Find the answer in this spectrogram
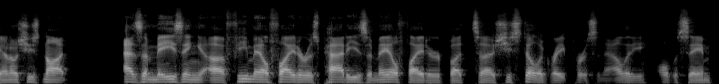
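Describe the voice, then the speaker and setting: A man's voice: fairly low pitch, pushed and bright. A man streaming live, chatting casually while calling the game in rambling, play-by-play asides. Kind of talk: casual live gameplay commentary.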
